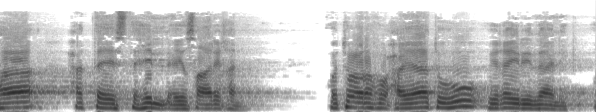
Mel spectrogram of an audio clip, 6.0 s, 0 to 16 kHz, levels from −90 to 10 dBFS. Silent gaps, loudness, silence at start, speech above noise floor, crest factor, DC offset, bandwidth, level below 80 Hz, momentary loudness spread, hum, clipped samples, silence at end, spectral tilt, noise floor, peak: none; -17 LUFS; 0 s; 42 dB; 12 dB; under 0.1%; 11 kHz; -56 dBFS; 11 LU; none; under 0.1%; 0.05 s; -6 dB/octave; -58 dBFS; -4 dBFS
